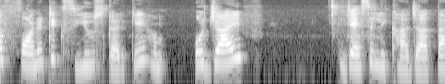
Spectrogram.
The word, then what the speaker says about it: ogive: सो यहाँ पर जी के प्लेस पे हम जे टोन या फोनेटिक्स यूज करके हम ओजाइव जैसे लिखा जाता है दैट मीन्स ogive को हम ओजाइव बोलते हैं।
